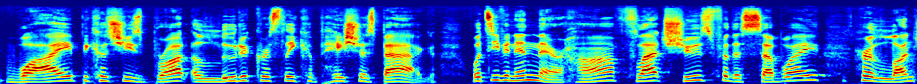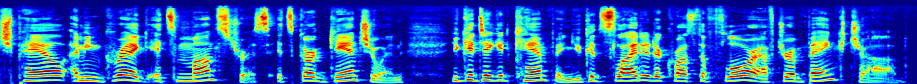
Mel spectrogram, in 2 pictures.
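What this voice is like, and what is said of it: Impression of Tom from Succession. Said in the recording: “I really want to be able to do an impression of him, but I don't think I can.”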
